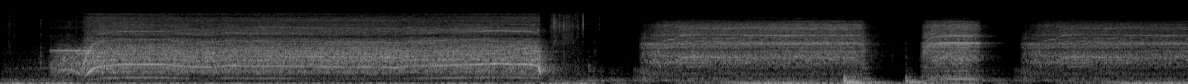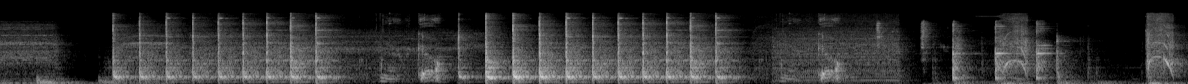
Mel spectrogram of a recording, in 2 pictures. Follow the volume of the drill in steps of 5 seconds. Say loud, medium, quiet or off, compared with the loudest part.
loud, loud, medium, quiet, loud.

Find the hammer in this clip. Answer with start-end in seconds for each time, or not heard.
13.0-22.4.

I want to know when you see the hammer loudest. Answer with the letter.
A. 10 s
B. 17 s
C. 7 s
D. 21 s
B.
